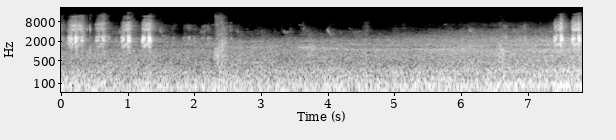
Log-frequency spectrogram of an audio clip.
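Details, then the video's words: In a neighbourhood park in Incheon, South Korea, on 19 June 2022, a magpie gives short bursts of rasping notes at the start and end, separated by several seconds of low outdoor noise. "magpie sound(까치소리)"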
